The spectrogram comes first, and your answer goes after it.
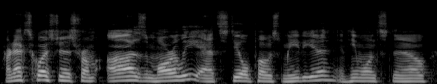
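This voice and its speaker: A man co-hosting a talk podcast, discussing sports casually and analytically, measured and point by point. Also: a little high, steady tone, clear, resonant tone. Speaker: podcast co-host.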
